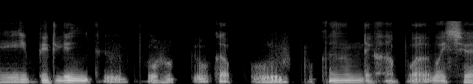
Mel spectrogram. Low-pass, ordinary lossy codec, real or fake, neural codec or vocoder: none; none; fake; codec, 16 kHz, 1 kbps, X-Codec, HuBERT features, trained on general audio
